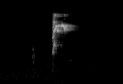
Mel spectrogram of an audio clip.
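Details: Rosy-faced lovebird, Agapornis roseicollis, a pet bird, giving one loud shrill chirp after a faint soft note, then silence.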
